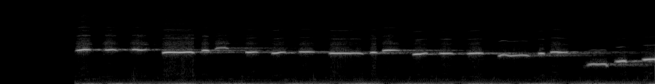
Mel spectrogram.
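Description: A lone whistled melody: a string of short, clear notes that starts just under a second in and steps gradually downward in pitch, over a faint low hum.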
